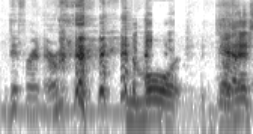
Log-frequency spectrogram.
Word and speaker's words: Namor: I was like, "Well, that's one watch," but I did like it, and I liked that Neymar or they kept saying his name wrong, different or whatever. Namor.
